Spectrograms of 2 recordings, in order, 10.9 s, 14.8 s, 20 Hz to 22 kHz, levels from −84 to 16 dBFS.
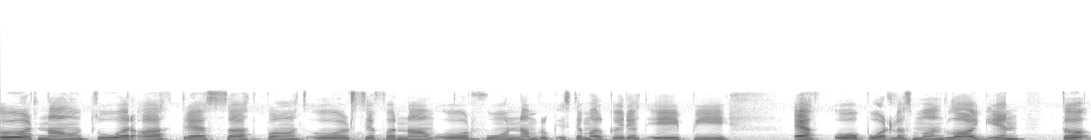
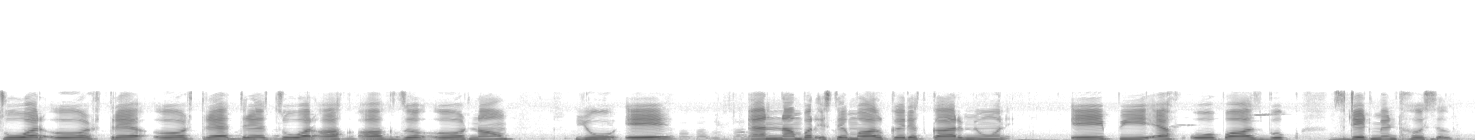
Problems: background conversations at intervals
